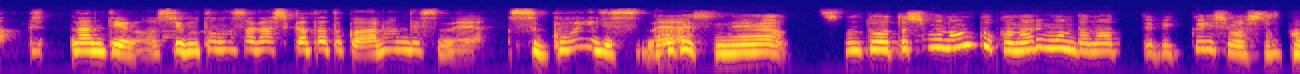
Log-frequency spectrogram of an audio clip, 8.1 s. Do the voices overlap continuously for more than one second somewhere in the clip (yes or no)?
no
